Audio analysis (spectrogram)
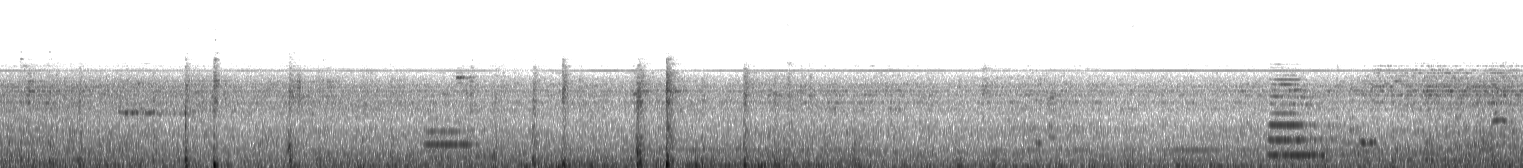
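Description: Humsafar Express train running on rails near Sahibabad, heard from on board as a steady rolling rumble with occasional sharp clicks and clanks, and faint voices in the background.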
